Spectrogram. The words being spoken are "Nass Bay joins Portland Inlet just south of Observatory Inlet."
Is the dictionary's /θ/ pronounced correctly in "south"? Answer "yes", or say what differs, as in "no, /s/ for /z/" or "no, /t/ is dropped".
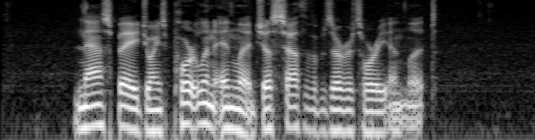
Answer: yes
